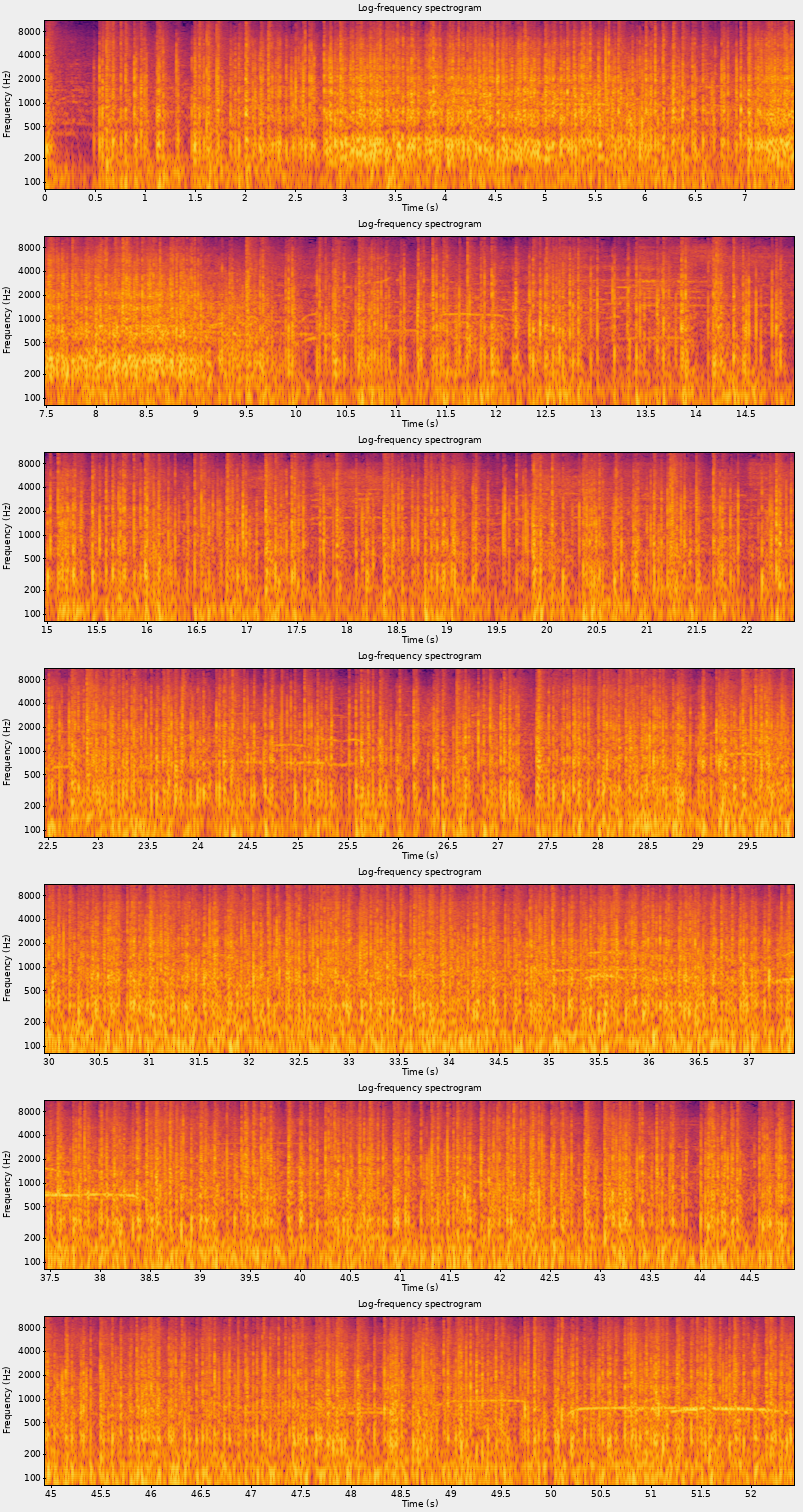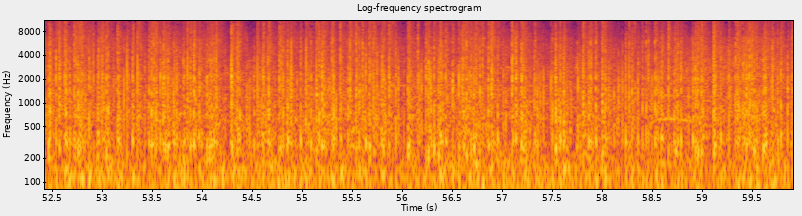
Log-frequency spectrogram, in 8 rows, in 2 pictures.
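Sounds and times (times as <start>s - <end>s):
fireworks booming and crackling: 0.0s - 59.9s.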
